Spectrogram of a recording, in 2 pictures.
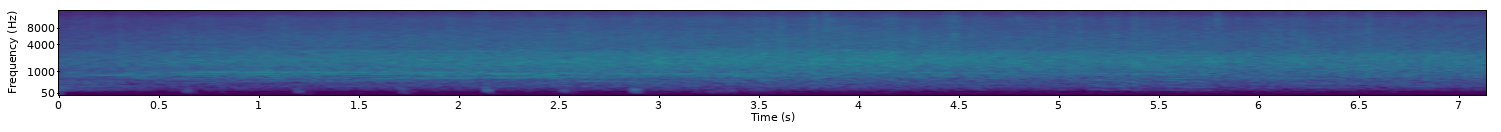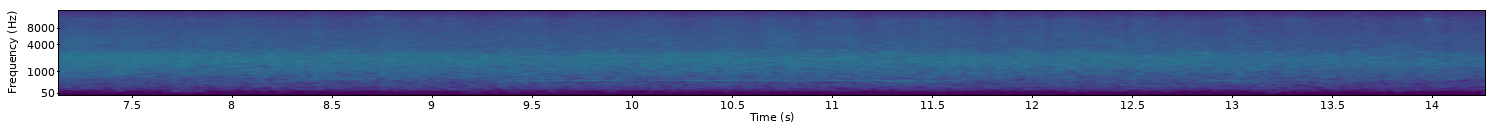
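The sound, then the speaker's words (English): Audience applause as a church crowd stands to welcome a guest: dense, loud clapping that stays even and unbroken for the whole stretch without fading. “Would you please stand your feet, put your hands together, and help me welcome and honor Kelly Shackelford.”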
